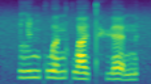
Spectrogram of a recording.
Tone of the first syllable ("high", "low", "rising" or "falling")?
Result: high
